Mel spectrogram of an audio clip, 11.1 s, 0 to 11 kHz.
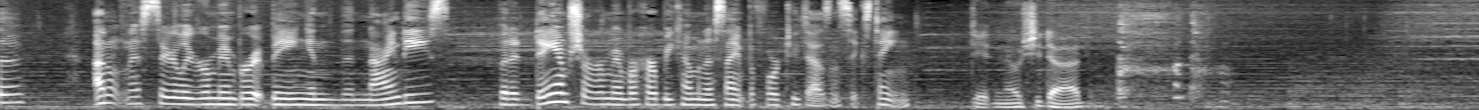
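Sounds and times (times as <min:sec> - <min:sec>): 
speech: 0:00.0 - 0:08.6
dry cough: 0:08.3 - 0:09.4.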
